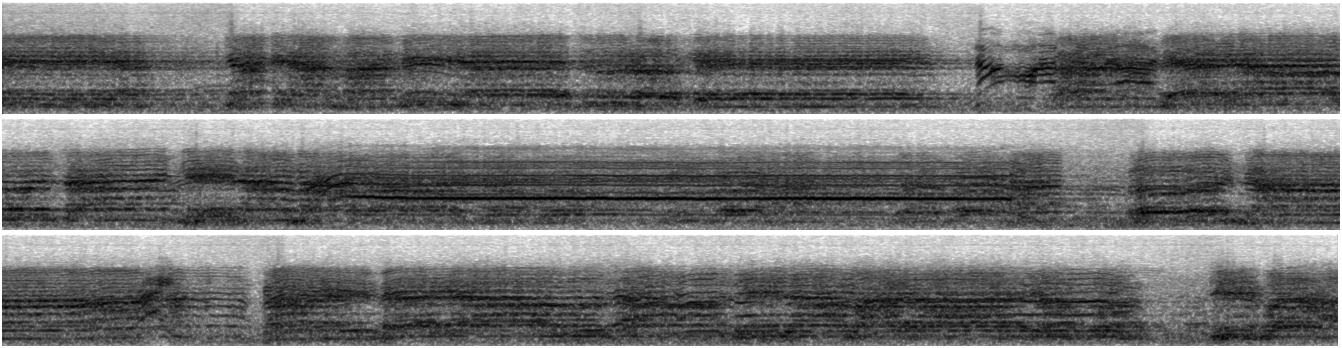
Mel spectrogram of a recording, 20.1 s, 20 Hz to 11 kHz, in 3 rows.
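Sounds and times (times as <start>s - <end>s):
group of voices chanting: 0.0s - 20.0s.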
